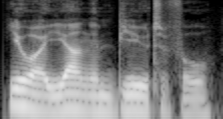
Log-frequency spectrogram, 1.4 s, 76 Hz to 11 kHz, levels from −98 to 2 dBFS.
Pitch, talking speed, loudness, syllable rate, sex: 105 Hz, 215 wpm, -15 LUFS, 6.2 syllables/s, male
